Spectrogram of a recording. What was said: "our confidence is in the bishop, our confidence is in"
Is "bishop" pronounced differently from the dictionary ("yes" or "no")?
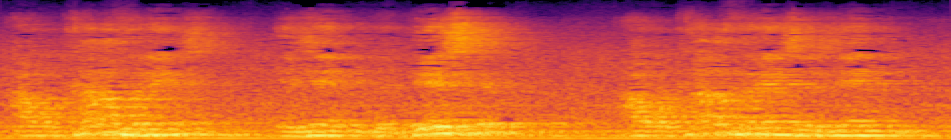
yes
